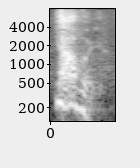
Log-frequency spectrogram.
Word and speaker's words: Yahweh: 耶和华原文如果音就是亚维，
